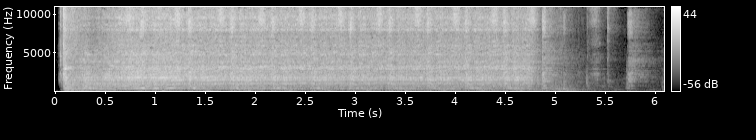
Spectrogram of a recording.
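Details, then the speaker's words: Free vintage Kohler generator from a motorhome, big flathead engine (guessed 400–500 cc), apparently low hours: starter churns about three turns a second for nearly five seconds without firing; cranks but won't start. Owner suspects carburetor needs cleaning, needle valve possibly stuck closed. "Well, it looks like the carburetor needs to be cleaned out because it definitely did not even try to crank over at all. It's possible the needle valve could be stuck in the closed position."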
